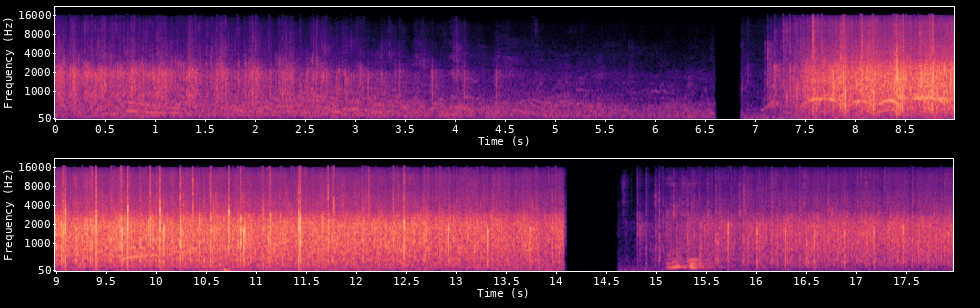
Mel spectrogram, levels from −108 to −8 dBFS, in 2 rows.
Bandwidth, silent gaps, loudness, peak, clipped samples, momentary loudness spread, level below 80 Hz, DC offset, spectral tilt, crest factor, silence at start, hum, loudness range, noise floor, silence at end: 17 kHz; 6.61-6.84 s, 14.10-14.60 s; -25 LUFS; 0 dBFS; under 0.1%; 23 LU; -62 dBFS; under 0.1%; -1 dB/octave; 30 dB; 0 s; none; 21 LU; -60 dBFS; 0 s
